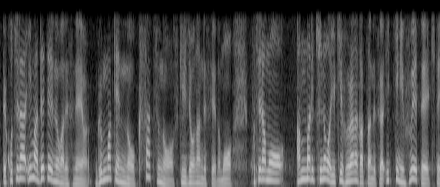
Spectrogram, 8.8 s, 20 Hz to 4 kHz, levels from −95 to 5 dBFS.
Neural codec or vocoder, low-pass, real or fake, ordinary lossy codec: autoencoder, 48 kHz, 32 numbers a frame, DAC-VAE, trained on Japanese speech; 3.6 kHz; fake; none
